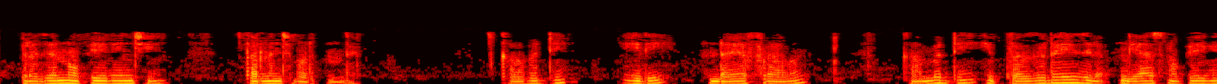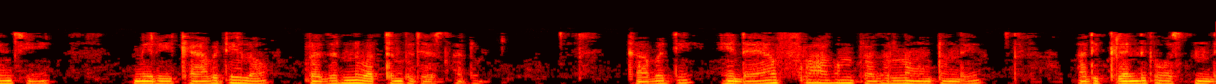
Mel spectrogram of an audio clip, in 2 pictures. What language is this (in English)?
Telugu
